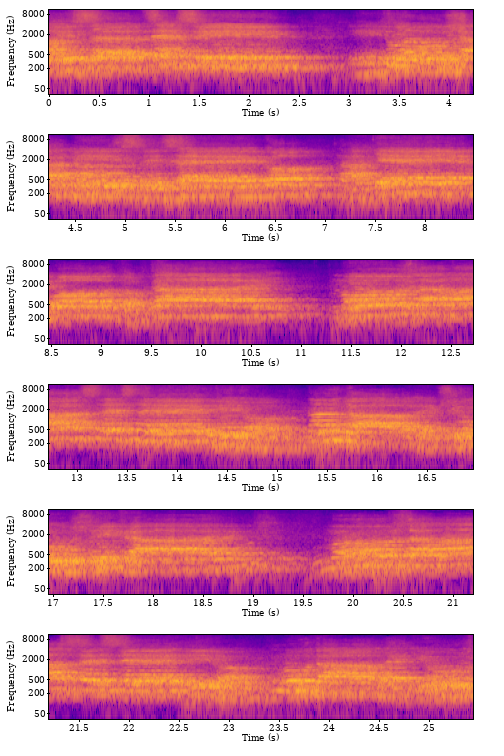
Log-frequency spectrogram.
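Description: A group of teenage boys singing a song together in chorus, in phrases broken by short pauses for breath.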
